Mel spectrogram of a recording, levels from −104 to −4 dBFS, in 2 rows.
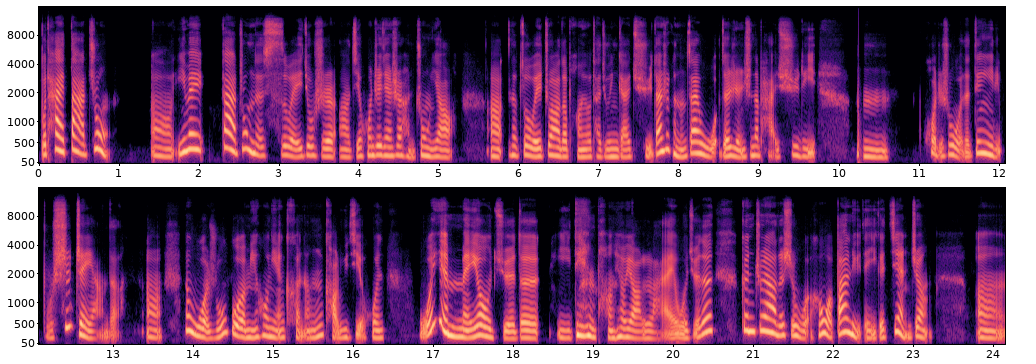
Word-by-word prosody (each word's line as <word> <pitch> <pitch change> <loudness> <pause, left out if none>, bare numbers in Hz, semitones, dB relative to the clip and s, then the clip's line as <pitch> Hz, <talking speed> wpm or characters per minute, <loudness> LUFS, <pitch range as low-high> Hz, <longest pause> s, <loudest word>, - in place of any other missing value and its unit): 不 230 - +1
太 320 +7 +5
大 280 -4 +2
众， 345 +9 +1 0.5
啊。 190 -3 -3
因 280 +5 +4
为 350 -1 +4 0.2
大 365 -6 +5
众 325 +1 +1
的 215 -5 -1
思 215 +2 -6
维 185 -3 -1
就 210 +1 -2
是， 185 -3 -1
啊， 175 -1 -5
结 185 +3 -5
婚 210 +2 -2
这 220 +1 +1
件 205 -1 -1
事 210 - -2
儿 - - -1
很 185 -4 -7
重 205 -4 -2
要， 170 -3 -2 0.4
啊， 185 -1 -2
那 215 0 -3
作 210 +1 -1
为 180 -1 +3
重 215 +3 0
要 200 - +2
的 180 - +1
朋 170 -1 -3
友， 175 - -2
她 180 0 -10
就 175 0 -5
应 180 - 0
该 175 0 -4
去。 180 - -7
但 260 +4 +4
是 340 - +1
可 245 - -1
能 175 -4 -1
在 260 +7 +3
我 210 -7 0
的 - - +2
人 180 -4 -1
生 190 - -5
的 210 - -1
排 170 - -8
序 210 +4 -6
里， 185 -2 -4 0.6
嗯， 165 -4 -2 0.4
或 - - -3
者 - - -7
说 225 - -2
我 180 - -2
的 - - -3
定 265 -2 +3
义 - - +3
里 295 - -7
不 - - -10
是 420 - 0
这 245 -8 +4
样 165 - -7
的， - - -8 0.3
啊， - - -4 0.3
那 345 - +4
我 205 - +3
如 190 - -1
果 230 -9 +4
明 180 0 0
后 220 +2 -1
年 185 -3 0
可 190 - -7
能 180 +6 -2
考 - - -3
虑 180 - -3
结 180 - -4
婚， 175 -1 -3 0.4
我 - - +2
也 305 - +9
没 195 -6 +5
有 220 -1 +5
觉 160 -2 -1
得 170 0 +2 0.2
一 175 -1 -5
定 225 +2 +5
朋 170 -1 -4
友 195 0 +1
要 170 -4 0
来。 160 - -3
我 90 -1 0
觉 - - -4
得 320 +6 +4 0.3
更 340 -4 +4
重 340 +1 +2
要 310 -3 +7
的 230 - +2
是 235 -1 -1
我 195 -7 +1
和 255 - -2
我 280 - +3
伴 295 +2 +4
侣 245 - +3
的 - - -9
一 - - -2
个 - - -1
见 310 - +1
证。 - - -1 0.6
呃 170 -3 -2
200 Hz, 275 characters per minute, -23 LUFS, 175-240 Hz, 0.6 s, 也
